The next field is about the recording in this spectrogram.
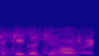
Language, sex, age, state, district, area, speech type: Odia, male, 18-30, Odisha, Cuttack, urban, conversation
